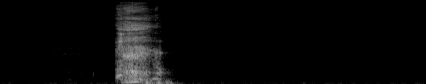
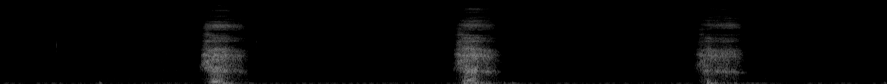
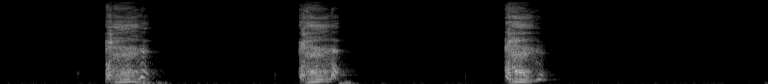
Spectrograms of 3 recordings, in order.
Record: {"cough_length": "4.3 s", "cough_amplitude": 17844, "cough_signal_mean_std_ratio": 0.26, "exhalation_length": "8.9 s", "exhalation_amplitude": 3006, "exhalation_signal_mean_std_ratio": 0.31, "three_cough_length": "7.7 s", "three_cough_amplitude": 13777, "three_cough_signal_mean_std_ratio": 0.32, "survey_phase": "beta (2021-08-13 to 2022-03-07)", "age": "18-44", "gender": "Female", "wearing_mask": "No", "symptom_new_continuous_cough": true, "symptom_runny_or_blocked_nose": true, "symptom_shortness_of_breath": true, "symptom_sore_throat": true, "symptom_fatigue": true, "symptom_fever_high_temperature": true, "symptom_change_to_sense_of_smell_or_taste": true, "symptom_loss_of_taste": true, "symptom_onset": "4 days", "smoker_status": "Never smoked", "respiratory_condition_asthma": true, "respiratory_condition_other": false, "recruitment_source": "Test and Trace", "submission_delay": "3 days", "covid_test_result": "Positive", "covid_test_method": "ePCR"}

